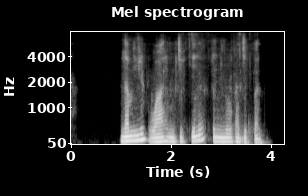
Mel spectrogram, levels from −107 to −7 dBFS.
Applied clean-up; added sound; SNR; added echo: neural mask model Resemble Enhance denoiser.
